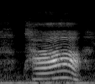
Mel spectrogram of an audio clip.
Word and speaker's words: 봐: 그래서 보아 같은 경우는 봐, 야, 나 이것 좀 봐. 뭐 이런 식으로 길게 발음을 한다.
